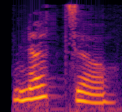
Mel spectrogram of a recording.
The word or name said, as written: nutso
